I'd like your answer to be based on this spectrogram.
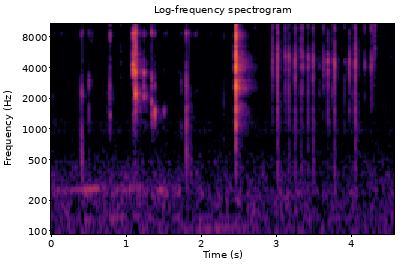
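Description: Long nails tap a rectangular clear glass perfume bottle, partly full of amber liquid, and its metal cap. The taps come in a quick, irregular series of short, bright clicks and ticks, with two sharper, louder strikes near the start and middle.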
